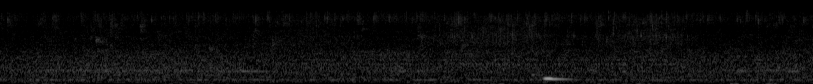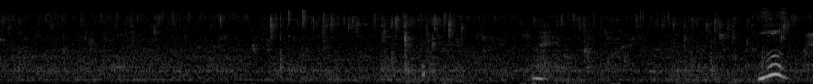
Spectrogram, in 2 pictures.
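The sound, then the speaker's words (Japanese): Hot water fills a washtub with a faint, steady hiss of running water, broken by a few brief squeaky sounds partway through and at the end. “ほんならたらいにお湯をためていくけ。”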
